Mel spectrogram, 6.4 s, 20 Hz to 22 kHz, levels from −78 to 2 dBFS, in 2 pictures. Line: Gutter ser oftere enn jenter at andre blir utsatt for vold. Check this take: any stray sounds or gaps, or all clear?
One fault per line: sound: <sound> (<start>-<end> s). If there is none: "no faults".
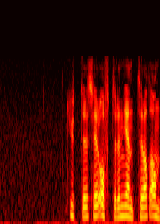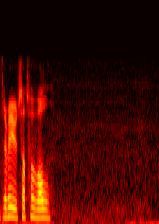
no faults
